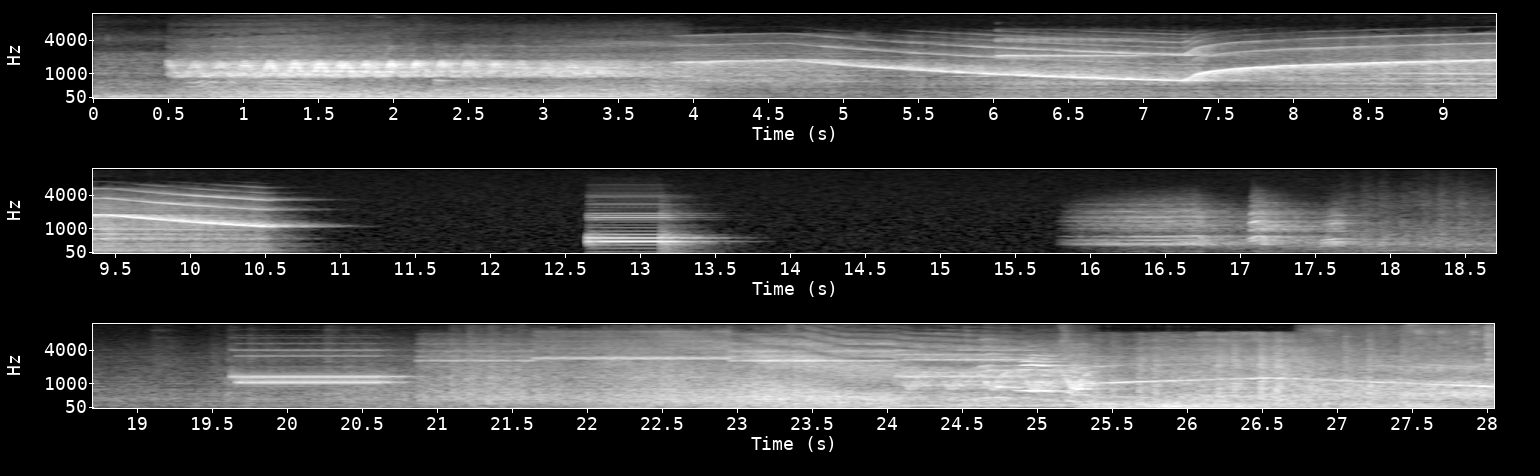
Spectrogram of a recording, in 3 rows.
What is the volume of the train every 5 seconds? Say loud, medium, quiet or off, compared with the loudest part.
off, off, off, quiet, loud, loud.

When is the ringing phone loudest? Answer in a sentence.
The loudest moment of the ringing phone is at 13 seconds.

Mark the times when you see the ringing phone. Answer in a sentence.
The ringing phone can be heard from 6.0 to 7.0 s, from 12.6 to 13.2 s and from 19.1 to 20.6 s.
